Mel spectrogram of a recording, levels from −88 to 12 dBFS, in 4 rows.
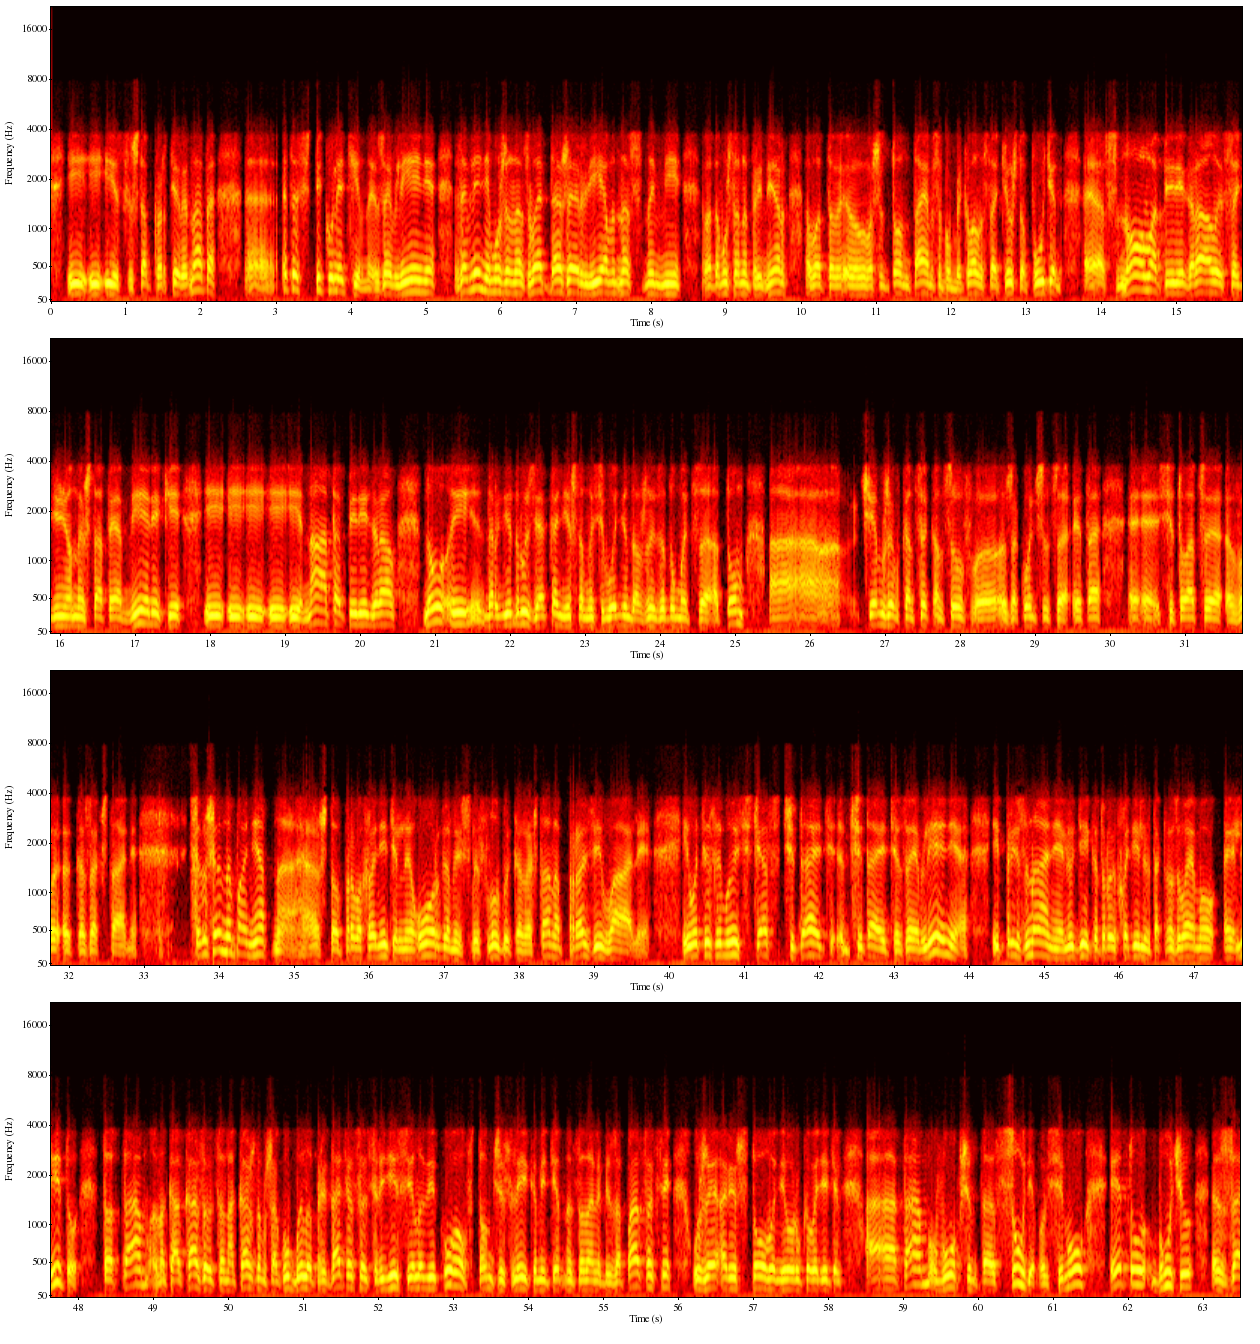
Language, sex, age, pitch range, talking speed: Russian, male, 60-79, 125-160 Hz, 110 wpm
